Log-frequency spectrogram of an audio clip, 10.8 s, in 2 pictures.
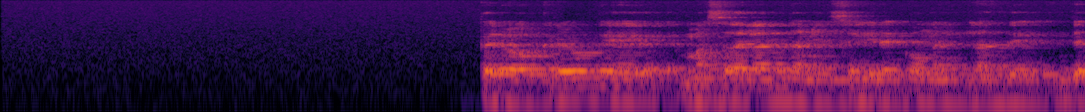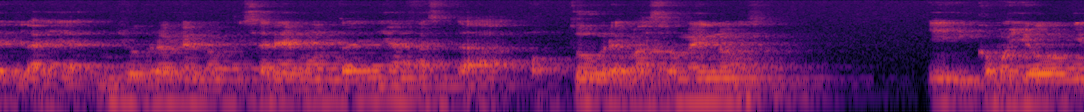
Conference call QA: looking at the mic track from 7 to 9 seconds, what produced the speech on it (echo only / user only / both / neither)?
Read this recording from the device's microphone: user only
